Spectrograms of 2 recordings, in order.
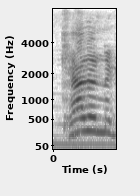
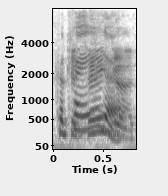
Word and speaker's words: Katanga: also have 1962, how the hell do you pronounce that? Get it? Katanaga? Katanaga. Katanaga. There's no A after the A. Katinga. Kantiga. Katanga Became part of the Katanga. Democratic Republic of Congo. Okay. Katanga. It's Katanga.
